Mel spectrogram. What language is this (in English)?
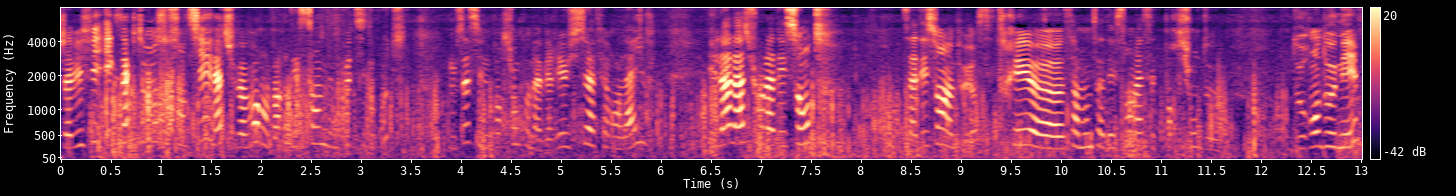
French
